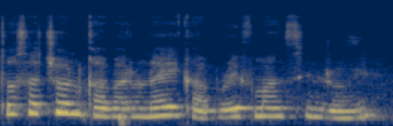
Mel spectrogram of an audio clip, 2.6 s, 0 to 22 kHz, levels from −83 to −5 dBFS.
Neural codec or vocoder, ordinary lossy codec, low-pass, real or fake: vocoder, 44.1 kHz, 128 mel bands, Pupu-Vocoder; AAC, 96 kbps; 14.4 kHz; fake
